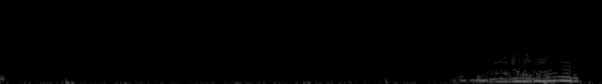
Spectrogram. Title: Puppy Maltipoo snoring while sleeping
